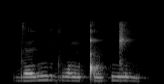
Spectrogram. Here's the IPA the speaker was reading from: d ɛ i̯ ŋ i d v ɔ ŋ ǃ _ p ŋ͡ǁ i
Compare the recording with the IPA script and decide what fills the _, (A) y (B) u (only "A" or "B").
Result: A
